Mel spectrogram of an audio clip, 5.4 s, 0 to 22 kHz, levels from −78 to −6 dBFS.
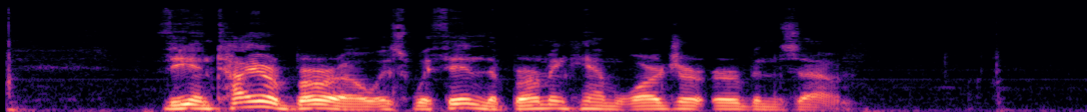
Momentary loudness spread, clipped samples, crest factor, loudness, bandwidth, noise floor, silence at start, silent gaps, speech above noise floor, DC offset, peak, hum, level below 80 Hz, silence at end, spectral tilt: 13 LU; under 0.1%; 16 dB; -16 LUFS; 15 kHz; -56 dBFS; 0.05 s; none; 41 dB; under 0.1%; -2 dBFS; none; -48 dBFS; 1.2 s; -8.5 dB/octave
